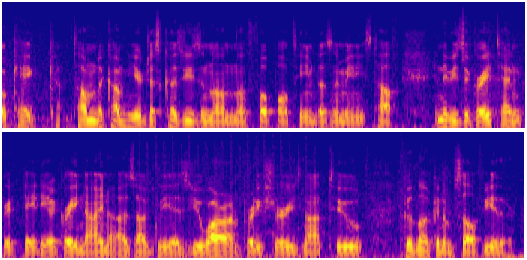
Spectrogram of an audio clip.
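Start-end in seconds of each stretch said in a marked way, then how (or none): none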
